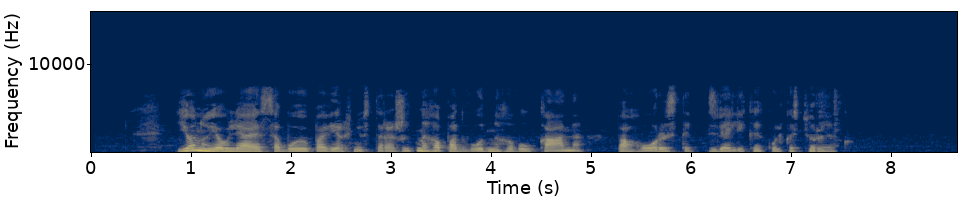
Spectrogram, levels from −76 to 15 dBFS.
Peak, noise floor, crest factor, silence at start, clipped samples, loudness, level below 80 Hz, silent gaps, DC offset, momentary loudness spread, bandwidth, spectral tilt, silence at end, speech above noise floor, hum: -2 dBFS; -65 dBFS; 18 dB; 0.85 s; under 0.1%; -18 LUFS; -60 dBFS; none; under 0.1%; 14 LU; 7.6 kHz; -7.5 dB/octave; 1.2 s; 47 dB; none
